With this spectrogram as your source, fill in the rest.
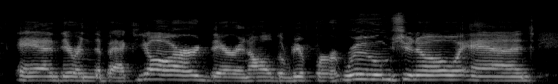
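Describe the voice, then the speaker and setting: Speaking with a Southern US accent, a woman talks at a fairly slow pace with ordinary pitch variation. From Tennessee. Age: 60s. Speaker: actress. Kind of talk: interview. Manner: animated.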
